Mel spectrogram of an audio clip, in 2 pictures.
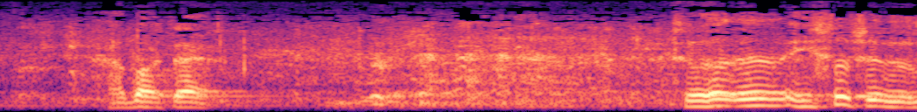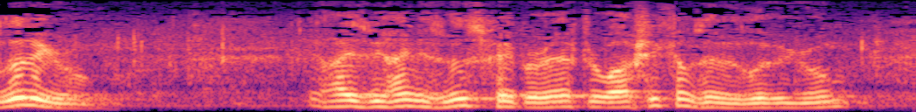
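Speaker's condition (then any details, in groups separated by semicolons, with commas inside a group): Parkinson's disease; sleep disrupted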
